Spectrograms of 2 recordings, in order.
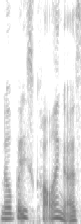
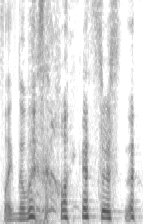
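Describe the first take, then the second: First: Said in the usual way. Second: Laughing through it, a bit louder. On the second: Retold or imitated. Retelling friends' silence to the host, laughing. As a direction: laugh as you say it.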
